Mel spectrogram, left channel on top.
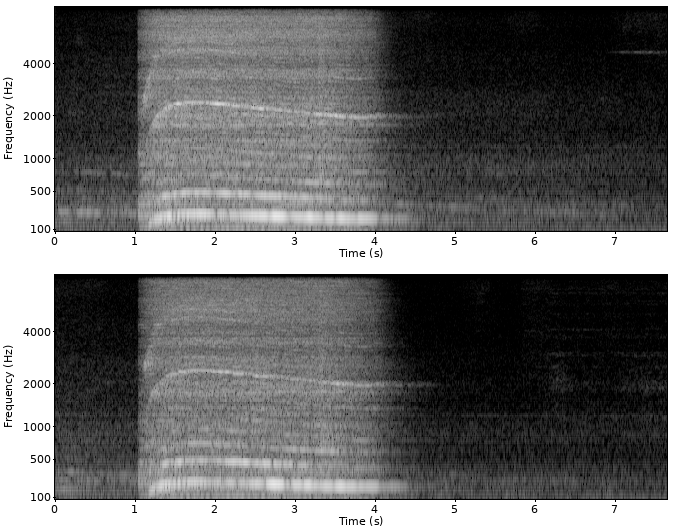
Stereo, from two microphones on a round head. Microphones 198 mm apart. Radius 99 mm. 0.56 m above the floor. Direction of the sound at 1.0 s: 60° left (ahead or behind).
